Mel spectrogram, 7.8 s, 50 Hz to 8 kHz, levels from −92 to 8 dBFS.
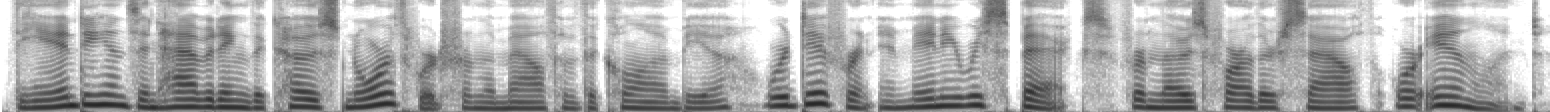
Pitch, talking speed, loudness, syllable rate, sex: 185 Hz, 180 wpm, -17 LUFS, 5.1 syllables/s, female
